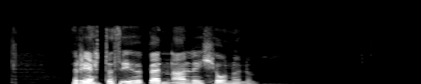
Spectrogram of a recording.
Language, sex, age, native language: Icelandic, female, 30-39, German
